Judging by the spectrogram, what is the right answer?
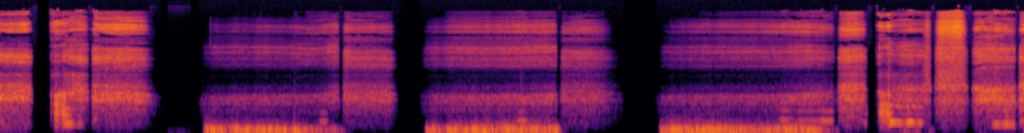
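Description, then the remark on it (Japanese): Slow, soft breaths exhaled into the listener's ear, three long airy sighs with a low rumble, separated by short quick inhales and brief pauses. No speech. “お耳に吐息を、”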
